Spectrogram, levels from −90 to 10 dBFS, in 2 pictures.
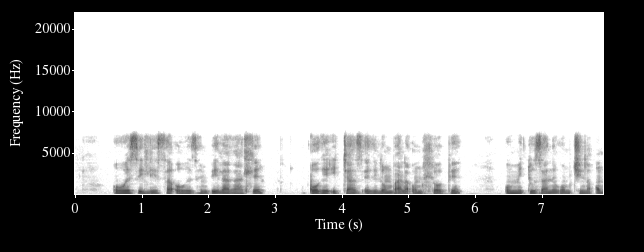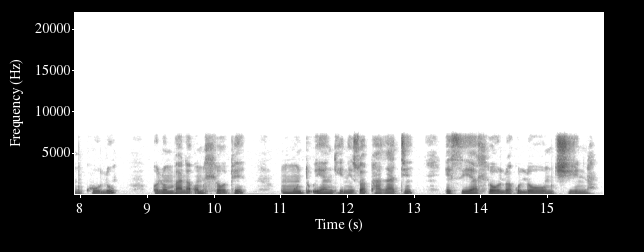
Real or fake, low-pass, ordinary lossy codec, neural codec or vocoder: real; 7.2 kHz; Opus, 64 kbps; none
